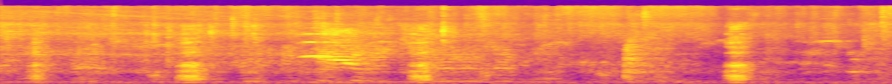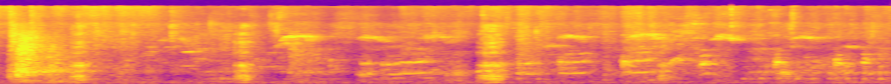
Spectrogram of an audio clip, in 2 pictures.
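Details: Crossbred wild boar nursing piglets: irregular short grunts every second or so, with scattered thin high squeaks and a few louder snorts over a soft background hum.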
